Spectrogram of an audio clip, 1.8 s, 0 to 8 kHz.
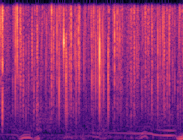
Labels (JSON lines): {"label": "biophony, cascading saw", "recorder": "SoundTrap 600 or HydroMoth"}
